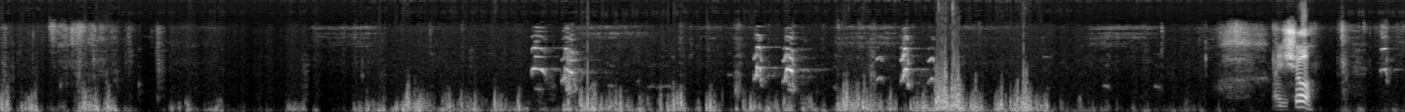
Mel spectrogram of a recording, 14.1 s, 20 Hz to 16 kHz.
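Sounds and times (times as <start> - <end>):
rustling puffing sounds: 0.0 - 1.8.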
